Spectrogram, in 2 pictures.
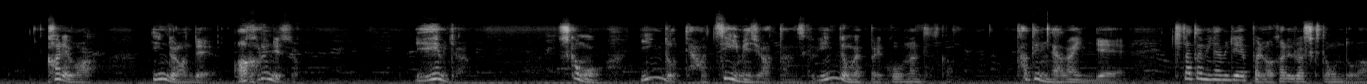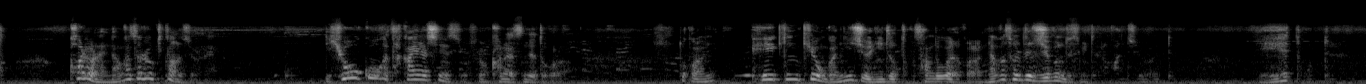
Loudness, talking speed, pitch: -29 LUFS, 365 characters per minute, 135 Hz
